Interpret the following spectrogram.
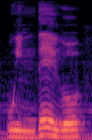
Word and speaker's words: windigo: a este mismo ser sin embargo es wingo Wind igo la que más encaja con la pronunciación de los pueblos que dieron origen a la historia de este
